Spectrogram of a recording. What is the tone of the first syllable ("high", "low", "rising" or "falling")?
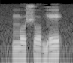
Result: low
